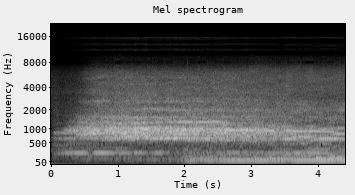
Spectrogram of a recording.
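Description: Loud live music from a concert sound system, with heavy bass coming in about two seconds in.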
